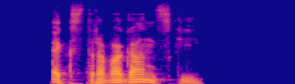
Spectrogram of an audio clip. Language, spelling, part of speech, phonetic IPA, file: Polish, ekstrawagancki, adjective, [ˌɛkstravaˈɡãnt͡sʲci], Pl-ekstrawagancki.ogg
